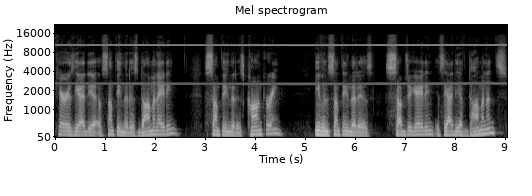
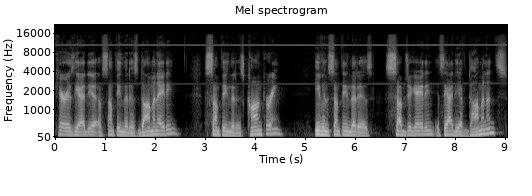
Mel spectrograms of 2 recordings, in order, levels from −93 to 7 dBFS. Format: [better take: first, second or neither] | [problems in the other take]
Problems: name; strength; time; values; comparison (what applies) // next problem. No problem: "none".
second | high-pitched whine; loud; throughout; 10.5 kHz, 7 dB below the speech; faint in the second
